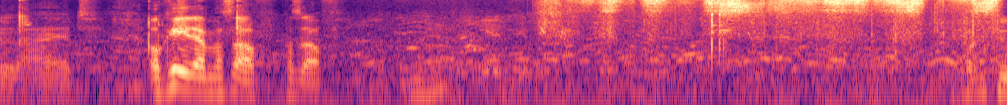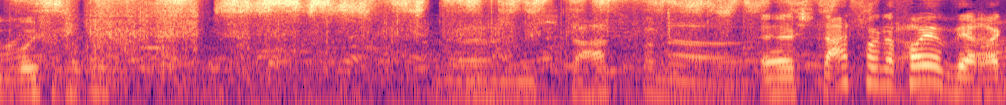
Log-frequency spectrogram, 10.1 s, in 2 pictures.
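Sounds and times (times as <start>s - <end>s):
speech: 0.0s - 3.6s, 4.9s - 6.4s, 7.4s - 10.0s
voice imitating bacon sizzling in a pan: 2.7s - 9.3s.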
